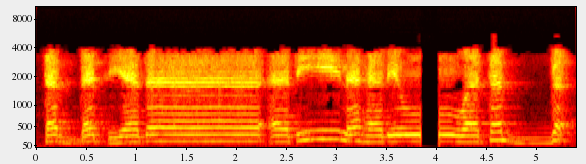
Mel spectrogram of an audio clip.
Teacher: الباء مشددة والقلقلة بتاعتها فرقة وعاملة كتير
